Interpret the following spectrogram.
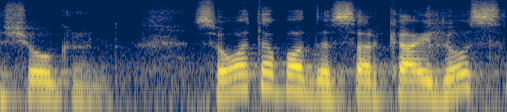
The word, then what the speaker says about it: sarcoidosis: So what about the sarcoidosis, right? I pronounced it correctly? Sarcoidosis.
